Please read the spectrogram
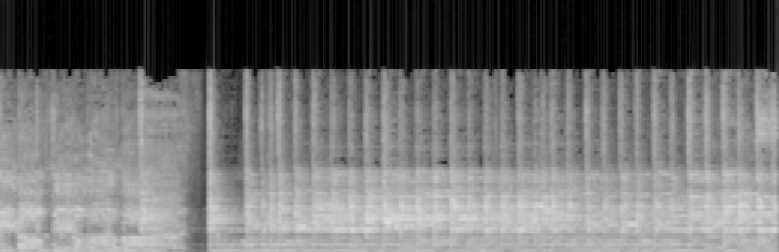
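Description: Electric guitar played through a small combo amp with a singing voice over it. About two and a half seconds in, the music cuts out for a moment, then the guitar comes back alone with steady, evenly repeated strumming.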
